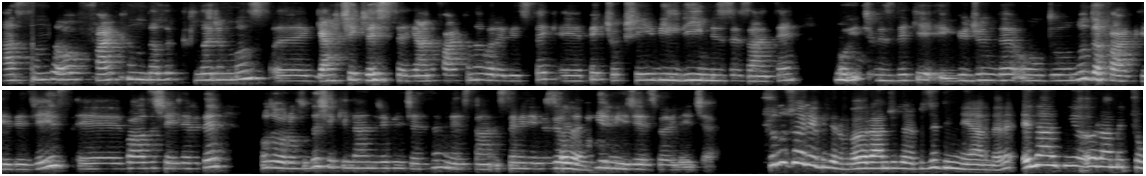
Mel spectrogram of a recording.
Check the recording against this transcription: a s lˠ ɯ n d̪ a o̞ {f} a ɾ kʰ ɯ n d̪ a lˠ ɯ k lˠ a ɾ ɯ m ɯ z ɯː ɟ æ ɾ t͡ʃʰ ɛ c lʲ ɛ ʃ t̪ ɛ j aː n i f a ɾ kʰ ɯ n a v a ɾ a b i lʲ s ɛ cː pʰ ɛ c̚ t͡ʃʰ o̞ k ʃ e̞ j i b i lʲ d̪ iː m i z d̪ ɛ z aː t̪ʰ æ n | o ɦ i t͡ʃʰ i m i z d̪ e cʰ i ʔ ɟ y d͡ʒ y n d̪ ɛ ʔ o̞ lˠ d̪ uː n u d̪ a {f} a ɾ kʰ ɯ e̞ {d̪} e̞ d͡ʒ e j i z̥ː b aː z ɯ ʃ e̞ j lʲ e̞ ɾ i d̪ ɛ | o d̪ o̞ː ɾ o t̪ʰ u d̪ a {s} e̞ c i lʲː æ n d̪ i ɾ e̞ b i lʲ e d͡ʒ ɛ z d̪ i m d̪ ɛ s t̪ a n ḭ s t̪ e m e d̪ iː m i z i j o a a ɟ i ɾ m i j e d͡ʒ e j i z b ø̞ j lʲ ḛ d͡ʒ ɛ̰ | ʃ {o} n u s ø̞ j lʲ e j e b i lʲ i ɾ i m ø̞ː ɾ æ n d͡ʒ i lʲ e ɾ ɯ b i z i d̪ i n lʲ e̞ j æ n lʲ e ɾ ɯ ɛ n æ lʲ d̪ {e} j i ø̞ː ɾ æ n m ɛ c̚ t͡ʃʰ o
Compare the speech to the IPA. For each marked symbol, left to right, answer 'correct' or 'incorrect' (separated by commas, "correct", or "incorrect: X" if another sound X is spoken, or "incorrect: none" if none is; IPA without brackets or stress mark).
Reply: correct, correct, correct, incorrect: ʃ, incorrect: u, incorrect: i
